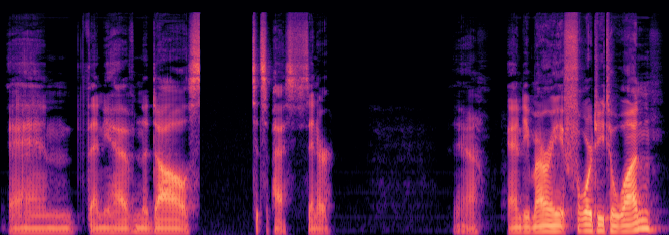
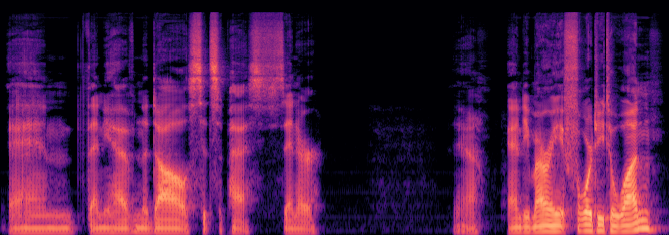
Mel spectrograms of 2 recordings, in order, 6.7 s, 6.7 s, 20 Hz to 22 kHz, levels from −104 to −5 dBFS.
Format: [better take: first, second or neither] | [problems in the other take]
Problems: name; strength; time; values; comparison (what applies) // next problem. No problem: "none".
second | audio freezing; at 2 s for 0.5 s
